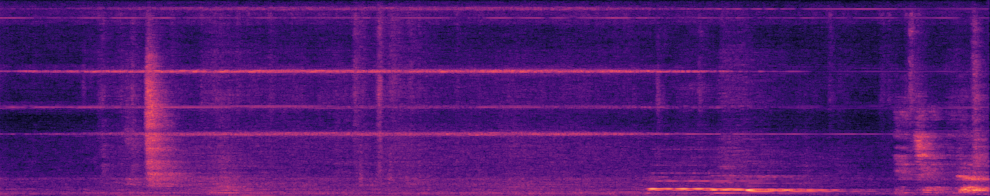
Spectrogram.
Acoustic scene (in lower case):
elevator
